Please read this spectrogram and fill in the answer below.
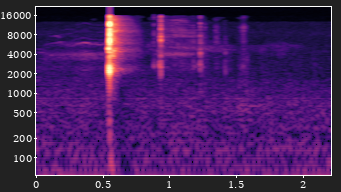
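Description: Plastic case of a USB flash drive cracking once, sharply, as a thin blade pries it open along its seam, followed by a faint click and a few light ticks of the blade on the plastic.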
